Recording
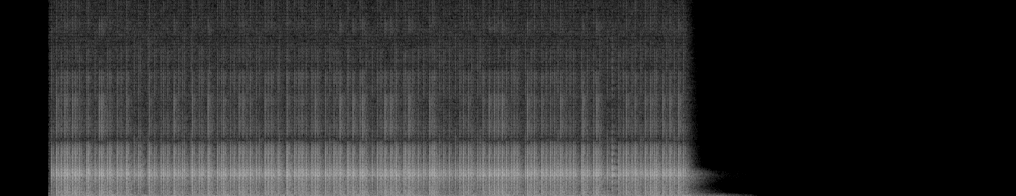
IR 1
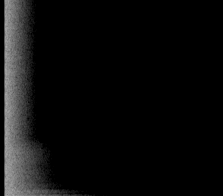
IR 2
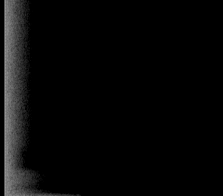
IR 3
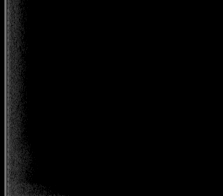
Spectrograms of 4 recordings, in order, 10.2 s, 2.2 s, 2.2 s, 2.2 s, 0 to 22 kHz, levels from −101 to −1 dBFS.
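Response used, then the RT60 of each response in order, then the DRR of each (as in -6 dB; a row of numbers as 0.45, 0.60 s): 2; 0.70, 0.45, 1.2 s; -10.0, -4.0, 14.0 dB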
